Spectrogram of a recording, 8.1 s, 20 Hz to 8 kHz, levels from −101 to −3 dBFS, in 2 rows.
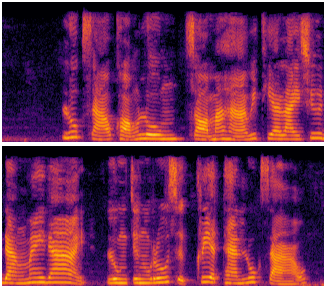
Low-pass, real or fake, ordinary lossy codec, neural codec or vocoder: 7.2 kHz; real; AAC, 48 kbps; none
